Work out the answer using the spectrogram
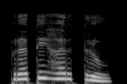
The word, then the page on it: ಪ್ರತಿಹರ್ತೃ: prati hartř; Kannada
